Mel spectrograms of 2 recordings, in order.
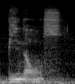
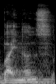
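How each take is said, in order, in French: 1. Le nom se prononce à la française. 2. Le nom se prononce à l'anglaise.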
